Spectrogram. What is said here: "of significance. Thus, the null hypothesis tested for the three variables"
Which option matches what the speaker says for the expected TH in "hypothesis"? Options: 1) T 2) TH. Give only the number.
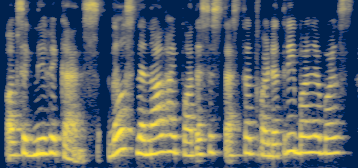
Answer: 1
